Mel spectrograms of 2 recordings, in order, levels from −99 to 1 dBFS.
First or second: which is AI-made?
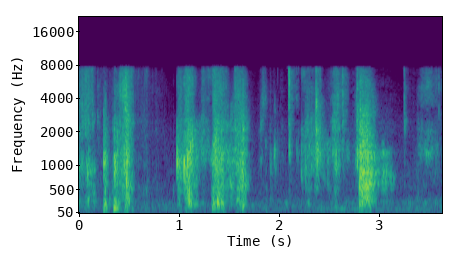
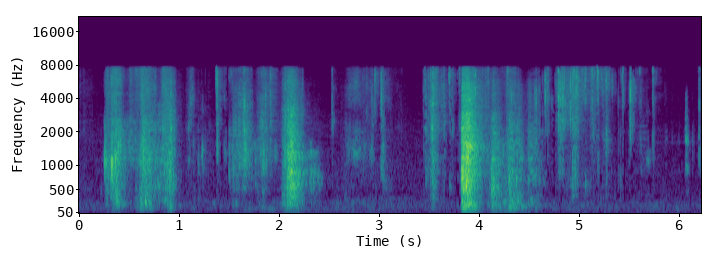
second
